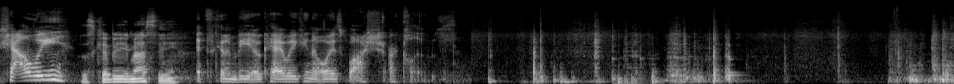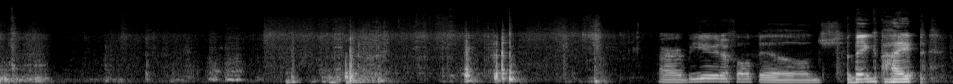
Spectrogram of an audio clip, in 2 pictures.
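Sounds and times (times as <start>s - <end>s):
wooden knocks and clatters: 4.9s - 7.5s, 8.9s - 10.1s, 12.8s - 13.5s, 14.1s - 14.8s.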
